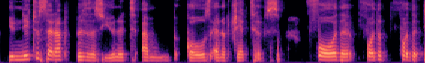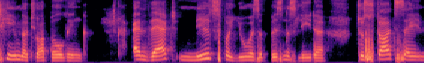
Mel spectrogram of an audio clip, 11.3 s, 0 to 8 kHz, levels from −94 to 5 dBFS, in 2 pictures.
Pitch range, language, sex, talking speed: 145-180 Hz, English, female, 180 wpm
